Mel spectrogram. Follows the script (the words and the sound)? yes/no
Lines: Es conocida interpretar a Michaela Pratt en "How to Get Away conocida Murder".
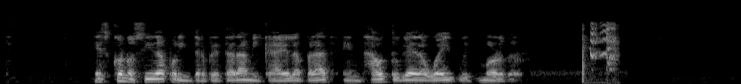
no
